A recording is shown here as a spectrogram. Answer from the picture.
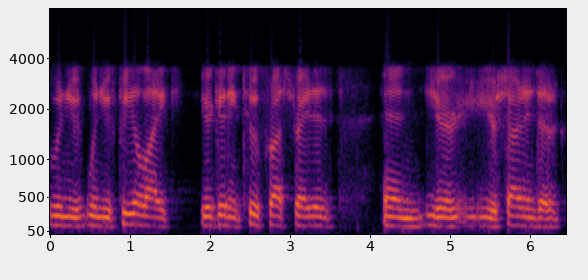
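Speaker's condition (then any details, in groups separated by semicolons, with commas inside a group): Parkinson's; stays active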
